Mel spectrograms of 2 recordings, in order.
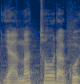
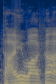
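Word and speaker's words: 大和: 앞에 큰 대자를 붙여 이걸 야마토라고 읽게 됩니다이 한자를 읽을 때는 대화 혹은 다이와가 아닌 뜻을 보고 읽는 방법인 훈독을 해야 해요 그래서 야마토라고 읽게 되는 거죠 때는 701년 외나라는 다이어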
